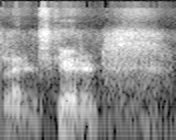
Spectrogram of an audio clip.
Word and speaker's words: Lynyrd Skynyrd: Anybody can pronounce Leonard Skinner.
